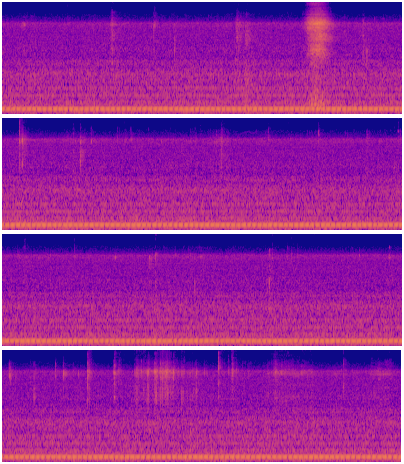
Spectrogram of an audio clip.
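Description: Chewing crunchy buttered, sugared toast: a sharp crunch about three seconds in and a few fainter crunches later, over a steady low hum.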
